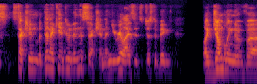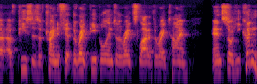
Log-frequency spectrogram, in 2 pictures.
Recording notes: Live Book Release Event via Crowdcast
